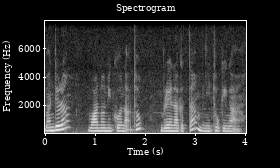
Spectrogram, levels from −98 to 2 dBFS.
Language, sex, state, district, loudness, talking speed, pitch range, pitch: Garo, female, Meghalaya, West Garo Hills, -18 LUFS, 90 wpm, 200-280 Hz, 210 Hz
